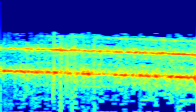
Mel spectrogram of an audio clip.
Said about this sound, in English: Yeah, interesting that that siren is going by at this time when you're saying that.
